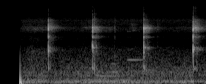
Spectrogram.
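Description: Four finger snaps, evenly spaced about half a second apart, counting in the tempo for the guitars.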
